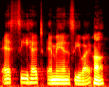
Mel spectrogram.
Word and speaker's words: Schmancy: I mean for me it's very difficult to pronounce yes manzi mancy again sorry spell s c h m a n c y s c h m n c y schmancy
